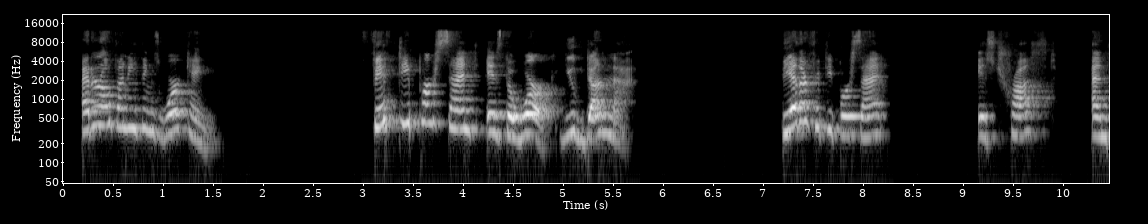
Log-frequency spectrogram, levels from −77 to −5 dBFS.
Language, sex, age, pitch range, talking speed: English, female, 20-39, 265-330 Hz, 110 wpm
